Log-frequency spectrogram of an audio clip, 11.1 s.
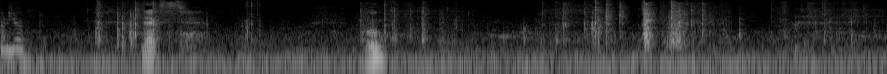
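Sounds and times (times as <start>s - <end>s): snack packaging crinkling: 1.1s - 2.2s, 6.6s - 11.0s.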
